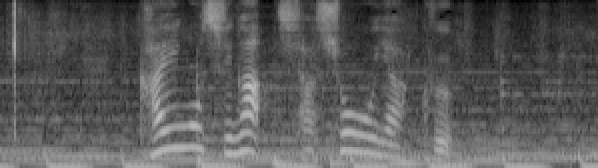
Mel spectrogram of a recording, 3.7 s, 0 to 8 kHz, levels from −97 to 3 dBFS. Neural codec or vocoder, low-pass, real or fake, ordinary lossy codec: none; none; real; none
